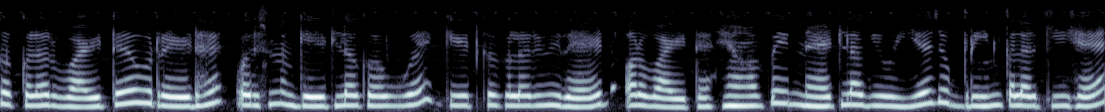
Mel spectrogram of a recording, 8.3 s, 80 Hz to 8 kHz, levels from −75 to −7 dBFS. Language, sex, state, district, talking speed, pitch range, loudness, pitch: Hindi, female, Maharashtra, Pune, 225 wpm, 245-275 Hz, -18 LUFS, 255 Hz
